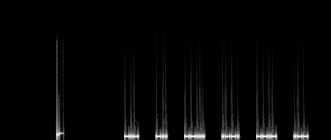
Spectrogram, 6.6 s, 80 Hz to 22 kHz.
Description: Morse code, heard as a keyed tone, about 40 wpm, spaced as for 19 wpm, 700 Hz. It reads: KD7PQW
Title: USA Call Signs - 6 Characters - 4x Character Spacing - 40wpm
